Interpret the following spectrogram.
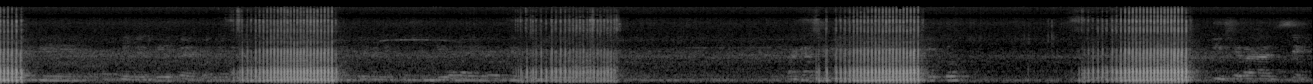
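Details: Four-month-old Boston terrier puppy snoring indoors: broad raspy snore bursts about one second long, returning roughly every three seconds, with quiet breathing between.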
